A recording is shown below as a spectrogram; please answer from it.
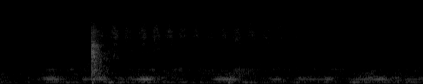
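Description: A faint click, then about two seconds of rapid, evenly paced scraping.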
